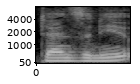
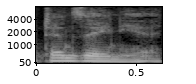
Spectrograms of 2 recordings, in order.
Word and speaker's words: Tanzania: Next story comes out of two ways to pronounce this country, Tanzania or Tanzania, depends on where you're from.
